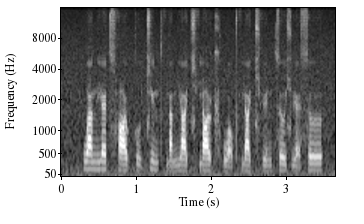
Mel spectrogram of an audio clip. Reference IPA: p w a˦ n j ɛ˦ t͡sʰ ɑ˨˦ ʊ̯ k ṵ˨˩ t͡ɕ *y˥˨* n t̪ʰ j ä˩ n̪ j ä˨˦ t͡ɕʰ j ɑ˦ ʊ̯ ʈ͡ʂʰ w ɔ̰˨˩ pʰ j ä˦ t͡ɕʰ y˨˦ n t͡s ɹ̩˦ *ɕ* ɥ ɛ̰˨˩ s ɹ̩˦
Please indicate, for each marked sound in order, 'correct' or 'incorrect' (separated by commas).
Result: incorrect, correct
